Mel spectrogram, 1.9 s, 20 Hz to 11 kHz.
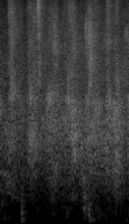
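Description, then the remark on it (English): An audience breaks into steady applause as the Bible book of 1 Samuel is announced, many hands clapping together in a dense, even patter that holds at a moderate level without letting up. “It's always good to hear people clap when you announce a book of the Bible.”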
